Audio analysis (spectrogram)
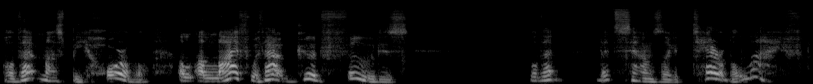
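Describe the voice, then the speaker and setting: A man's voice: on the high side, huge pitch swings, a little slow, a little mellow, slightly rough, voice pushed up, exaggerated voice. A man voicing a kindly, motherly female innkeeper with a folksy, chatty manner in a tabletop game. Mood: friendly, pitying.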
